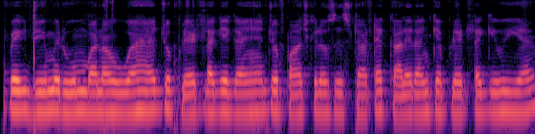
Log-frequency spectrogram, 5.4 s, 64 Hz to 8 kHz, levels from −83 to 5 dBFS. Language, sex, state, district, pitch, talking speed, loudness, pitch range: Hindi, male, Goa, North and South Goa, 145 Hz, 280 wpm, -27 LUFS, 140-150 Hz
